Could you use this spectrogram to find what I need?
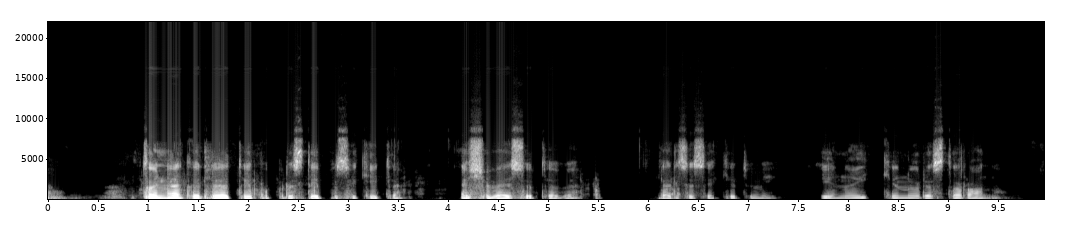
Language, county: Lithuanian, Vilnius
